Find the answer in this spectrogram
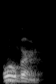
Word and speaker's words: Woburn: Did I pronounce that right? Woburn? Woburn.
